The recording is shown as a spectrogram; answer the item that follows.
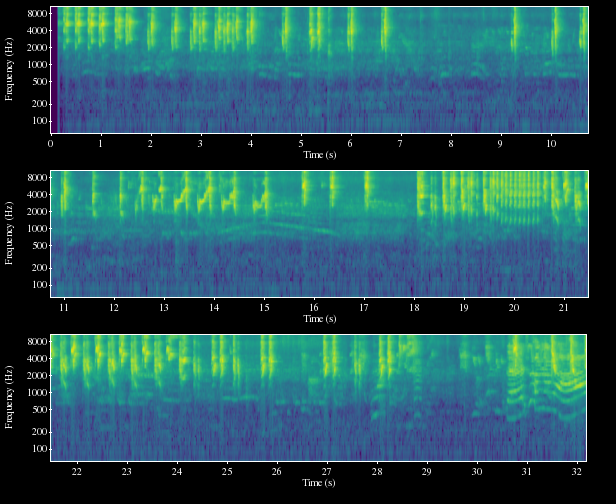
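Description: Caged long-tailed shrike (cendet) singing hard, a song packed with imitated calls: runs of short, sharp, high notes in quick succession. It eases off for a moment about a third of the way in, then breaks into a fast unbroken chatter past the middle.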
